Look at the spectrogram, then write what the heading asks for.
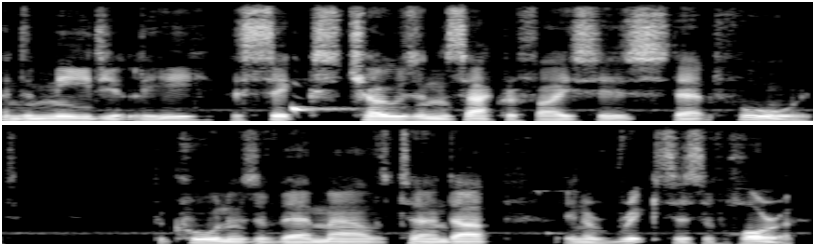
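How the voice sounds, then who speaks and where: Male narrator, low pitch, scripted short story reading, faint noise behind. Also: steady tone, moderate pace.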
